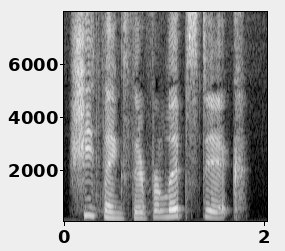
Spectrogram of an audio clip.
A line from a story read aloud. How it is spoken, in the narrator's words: Ruth Gogan suddenly shouted with cryptic glee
